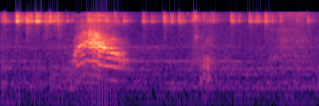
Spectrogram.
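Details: Bengal kittens playing with their mother and a teaser toy in a hallway give a single rising-falling meow lasting about half a second, followed by faint softer sounds and light indoor background noise.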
